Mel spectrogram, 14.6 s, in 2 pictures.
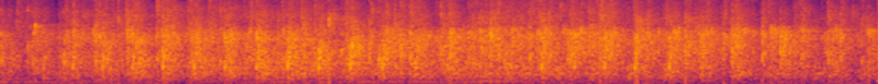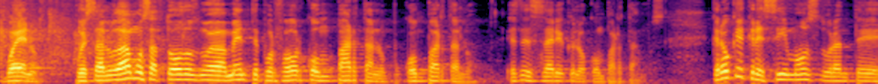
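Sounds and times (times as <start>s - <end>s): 
audience applause: 0.0s - 8.3s
speech: 7.4s - 14.6s.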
